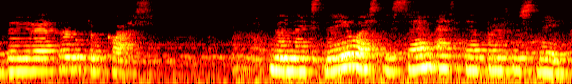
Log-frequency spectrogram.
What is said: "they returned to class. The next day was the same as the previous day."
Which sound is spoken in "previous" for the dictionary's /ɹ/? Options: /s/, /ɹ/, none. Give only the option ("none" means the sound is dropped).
none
